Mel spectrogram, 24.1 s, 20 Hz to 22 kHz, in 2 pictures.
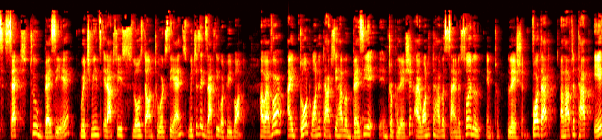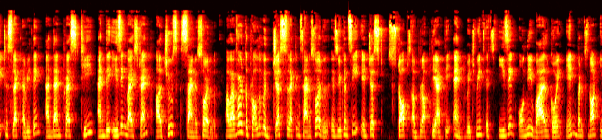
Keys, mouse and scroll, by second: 6.2 click, 7.3 shift+middle click, 8.1 scroll down 4, 10.5 space, 12.3 a, 13.8 t, 17.5 space.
